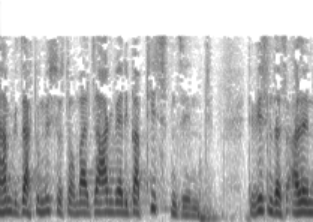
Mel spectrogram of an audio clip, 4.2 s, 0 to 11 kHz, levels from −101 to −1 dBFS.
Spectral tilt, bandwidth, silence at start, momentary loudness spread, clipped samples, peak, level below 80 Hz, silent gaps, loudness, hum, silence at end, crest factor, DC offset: -7 dB/octave; 6.6 kHz; 0 s; 11 LU; under 0.1%; -10 dBFS; -52 dBFS; none; -29 LUFS; none; 0 s; 18 dB; under 0.1%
